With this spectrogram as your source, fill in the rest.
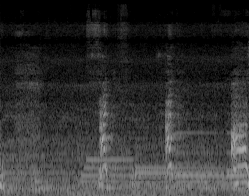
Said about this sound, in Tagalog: Kay, ba't kakahol ng kahol? Anong kinakahulan mo?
